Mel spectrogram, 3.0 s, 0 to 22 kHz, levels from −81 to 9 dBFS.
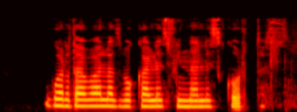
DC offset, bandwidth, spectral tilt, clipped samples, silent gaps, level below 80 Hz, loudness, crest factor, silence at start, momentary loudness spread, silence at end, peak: under 0.1%; 11.5 kHz; -5 dB/octave; under 0.1%; none; -66 dBFS; -21 LUFS; 16 dB; 0.45 s; 14 LU; 0.15 s; -6 dBFS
